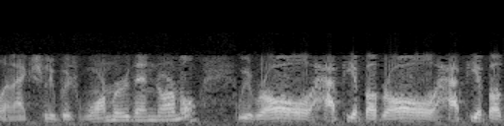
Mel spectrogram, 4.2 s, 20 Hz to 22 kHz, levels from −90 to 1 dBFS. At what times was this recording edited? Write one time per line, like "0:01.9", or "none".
0:02.0
0:03.2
